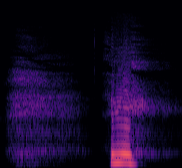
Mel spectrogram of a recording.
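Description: A single loud yawn: a long airy intake of breath, a short pause, then a voiced, groaning release that trails off into a breathy exhale. No one speaks.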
